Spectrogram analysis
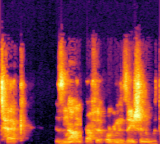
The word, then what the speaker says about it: TEC: the Energy Coalition the Energy Coalition or Tec pronounced Tec is a nonprofit organization with over 45 years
